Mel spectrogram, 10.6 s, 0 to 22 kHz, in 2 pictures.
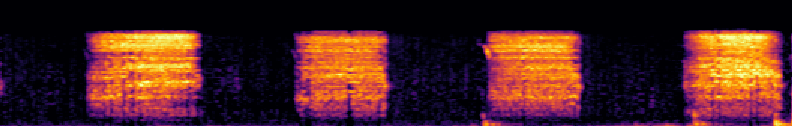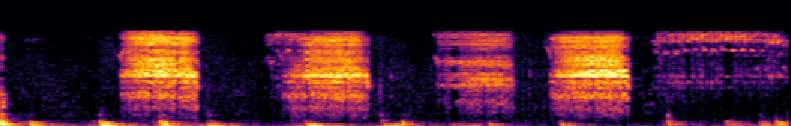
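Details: Barn owl with a mouse at its nest, 23 September 2019 shortly after midnight; a series of about nine harsh hissing rasps, each under a second, spacing tightening toward the end, with soft scraping sounds beneath.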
